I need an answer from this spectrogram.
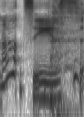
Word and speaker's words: nazi: a z i although it's pronounced Nazi just like Winston Churchill used to say, "We shall fight them on the beaches, these dreadful Nazis."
